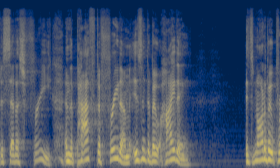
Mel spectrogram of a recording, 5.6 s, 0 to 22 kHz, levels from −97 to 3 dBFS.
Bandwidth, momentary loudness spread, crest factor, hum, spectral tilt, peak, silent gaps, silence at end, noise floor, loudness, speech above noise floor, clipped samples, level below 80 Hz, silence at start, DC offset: 17 kHz; 11 LU; 18 dB; none; -5.5 dB/octave; -6 dBFS; none; 0 s; -69 dBFS; -23 LUFS; 47 dB; under 0.1%; -64 dBFS; 0 s; under 0.1%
